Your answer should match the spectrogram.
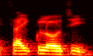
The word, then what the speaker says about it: psychology: PSYCHOLOGY, साइकोलॉजी मनोविज्ञान।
